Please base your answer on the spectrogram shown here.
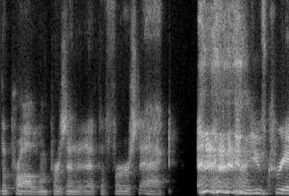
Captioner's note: clears throat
